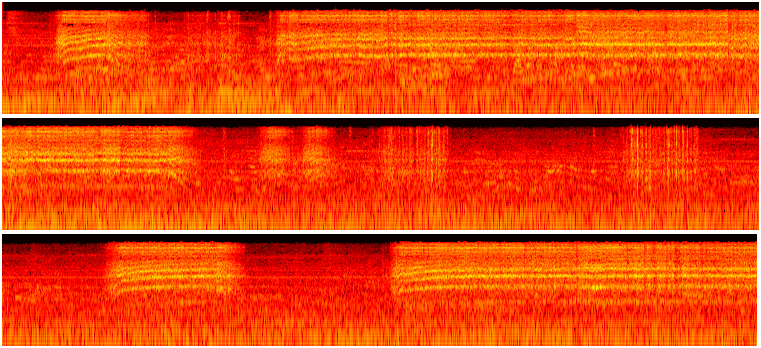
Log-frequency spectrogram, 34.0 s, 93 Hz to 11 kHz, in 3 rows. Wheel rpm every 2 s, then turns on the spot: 40, 20, 120, 150, 160, 150, 140, 30, 20, 10, 10, 0, 100, 20, 90, 160, 160.
16-18 20-22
